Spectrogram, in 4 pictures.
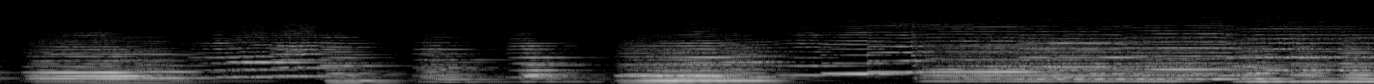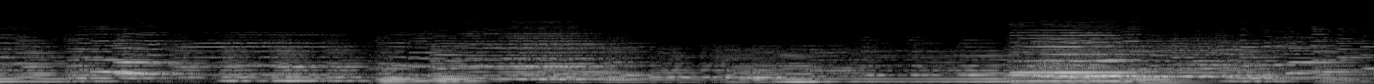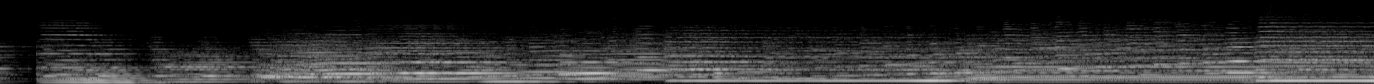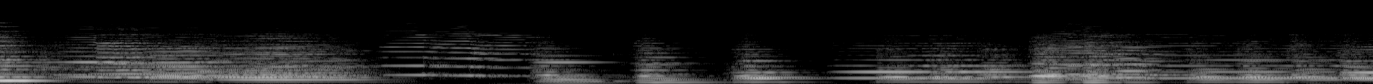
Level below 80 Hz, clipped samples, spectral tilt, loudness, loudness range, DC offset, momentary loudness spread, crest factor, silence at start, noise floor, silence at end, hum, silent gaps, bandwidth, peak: -54 dBFS; under 0.1%; -7.5 dB/octave; -28 LUFS; 9 LU; under 0.1%; 15 LU; 18 dB; 0 s; -48 dBFS; 0 s; none; none; 8.2 kHz; -10 dBFS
